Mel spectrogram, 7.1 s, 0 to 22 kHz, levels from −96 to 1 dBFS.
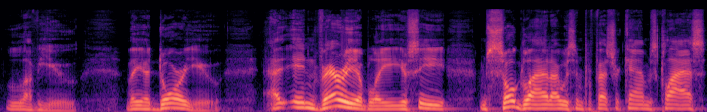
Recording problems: none

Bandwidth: 15 kHz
